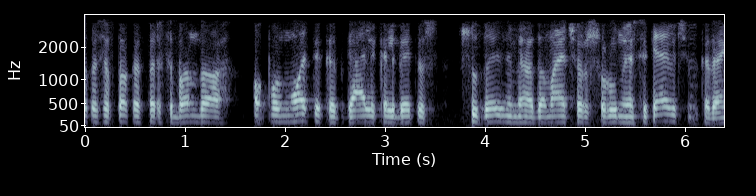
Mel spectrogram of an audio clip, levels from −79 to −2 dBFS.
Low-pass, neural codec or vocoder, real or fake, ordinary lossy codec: 3.6 kHz; none; real; MP3, 32 kbps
